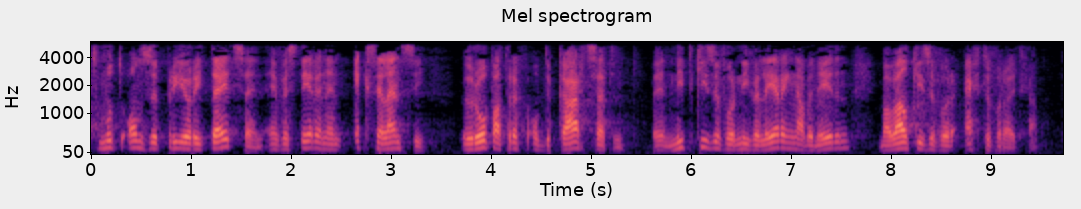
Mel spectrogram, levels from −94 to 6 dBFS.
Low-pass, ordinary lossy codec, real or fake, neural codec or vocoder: 5.4 kHz; none; real; none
